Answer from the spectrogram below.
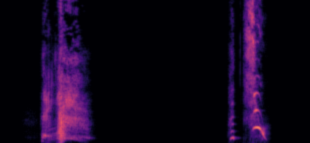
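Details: Sound effect of two sneezes from an adult, each a sharp in-breath followed by a forceful burst of air.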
